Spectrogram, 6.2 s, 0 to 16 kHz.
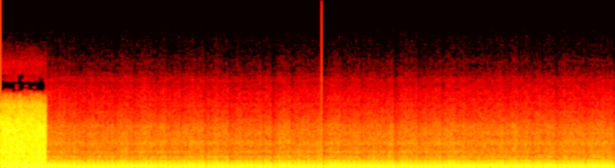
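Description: Cirrus SR22T's turbocharged six-cylinder engine and propeller droning steadily in the cabin at climb power, a constant low hum with no change in pitch.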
